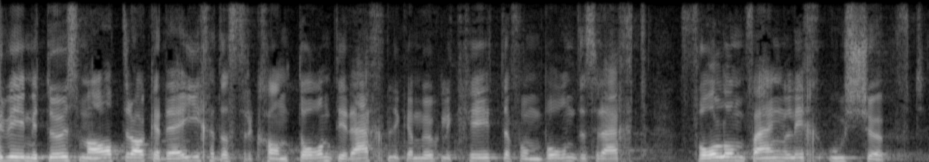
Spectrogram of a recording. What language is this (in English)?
Swiss German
